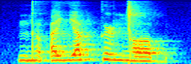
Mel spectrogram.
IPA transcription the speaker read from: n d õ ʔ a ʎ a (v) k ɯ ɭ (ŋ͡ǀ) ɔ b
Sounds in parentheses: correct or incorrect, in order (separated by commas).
incorrect, correct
